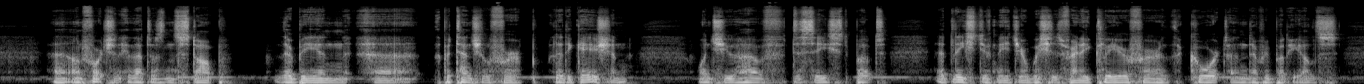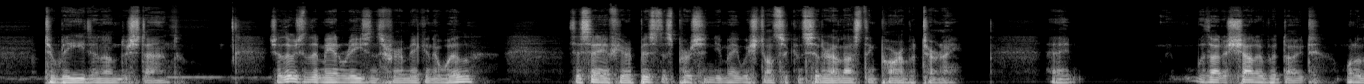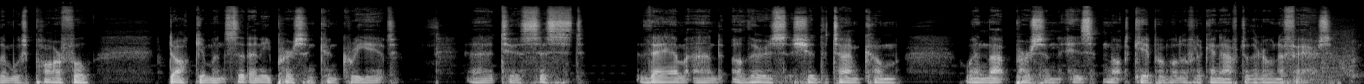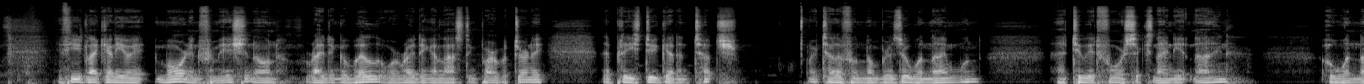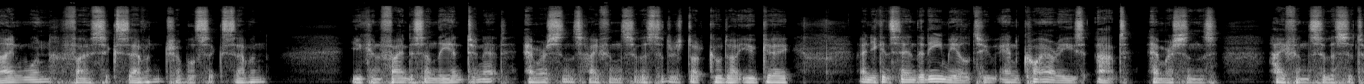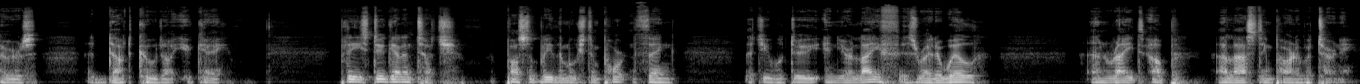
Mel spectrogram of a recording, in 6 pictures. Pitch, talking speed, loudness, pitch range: 95 Hz, 135 wpm, -19 LUFS, 90-110 Hz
